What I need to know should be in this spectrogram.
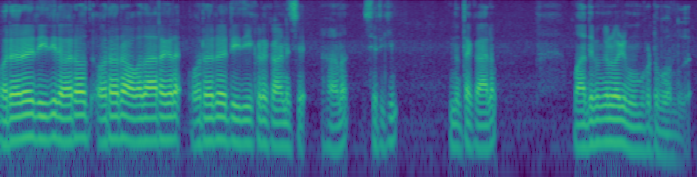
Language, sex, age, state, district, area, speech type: Malayalam, male, 45-60, Kerala, Idukki, rural, spontaneous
